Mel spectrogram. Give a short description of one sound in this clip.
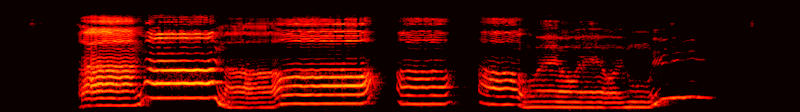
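A young woman sings sustained notes close by, in phrases that rise and fall.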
